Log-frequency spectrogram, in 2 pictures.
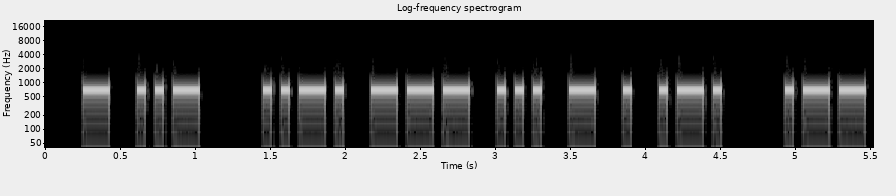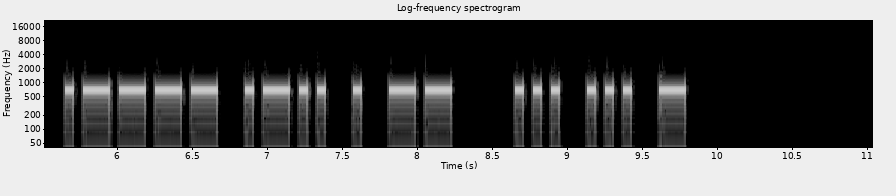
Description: Morse code, heard as a keyed tone, about 21 wpm, 700 Hz. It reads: TU FOSTER W1LEM SST
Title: K1USN SST QSO Practice - 20wpm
